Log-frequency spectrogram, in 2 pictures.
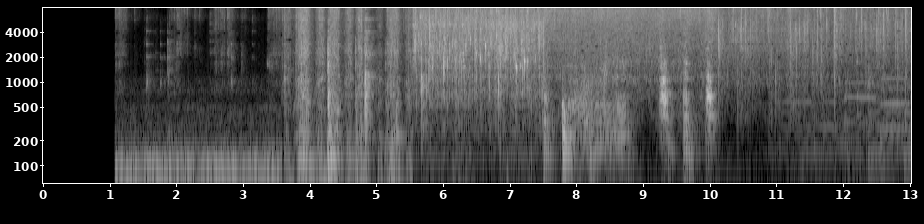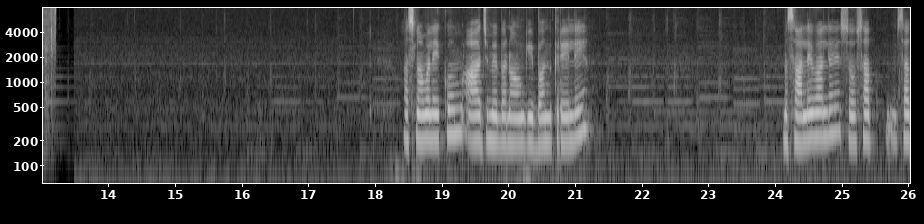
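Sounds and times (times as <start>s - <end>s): vegetables sizzling in hot oil: 5.5s - 13.2s.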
